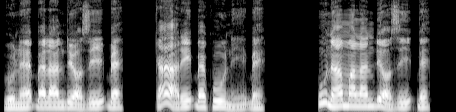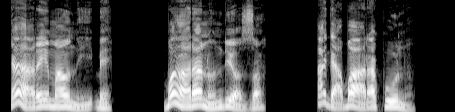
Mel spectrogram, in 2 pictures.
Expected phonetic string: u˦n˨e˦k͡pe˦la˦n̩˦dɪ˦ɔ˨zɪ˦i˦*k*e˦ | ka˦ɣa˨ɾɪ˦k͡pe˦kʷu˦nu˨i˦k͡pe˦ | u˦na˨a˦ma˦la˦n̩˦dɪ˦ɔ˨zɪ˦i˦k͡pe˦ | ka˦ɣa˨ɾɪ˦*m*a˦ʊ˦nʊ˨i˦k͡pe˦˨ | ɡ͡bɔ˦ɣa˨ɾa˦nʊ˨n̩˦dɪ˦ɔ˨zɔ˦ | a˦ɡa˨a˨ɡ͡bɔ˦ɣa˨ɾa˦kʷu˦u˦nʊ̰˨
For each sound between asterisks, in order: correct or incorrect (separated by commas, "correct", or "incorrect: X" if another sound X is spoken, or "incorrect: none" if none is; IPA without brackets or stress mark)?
incorrect: k͡p, correct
